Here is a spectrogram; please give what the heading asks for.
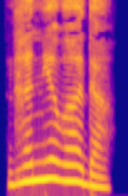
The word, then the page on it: ಧನ್ಯವಾದ: dhanya vāda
